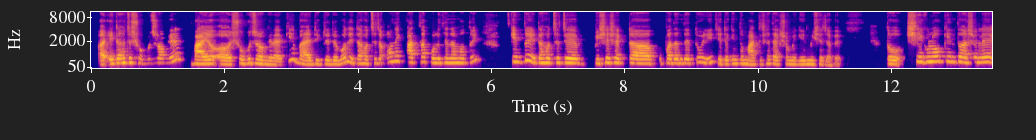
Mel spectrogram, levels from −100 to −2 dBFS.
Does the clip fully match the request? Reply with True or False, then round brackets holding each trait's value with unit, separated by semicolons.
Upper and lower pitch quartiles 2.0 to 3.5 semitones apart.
False (5.0 semitones)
